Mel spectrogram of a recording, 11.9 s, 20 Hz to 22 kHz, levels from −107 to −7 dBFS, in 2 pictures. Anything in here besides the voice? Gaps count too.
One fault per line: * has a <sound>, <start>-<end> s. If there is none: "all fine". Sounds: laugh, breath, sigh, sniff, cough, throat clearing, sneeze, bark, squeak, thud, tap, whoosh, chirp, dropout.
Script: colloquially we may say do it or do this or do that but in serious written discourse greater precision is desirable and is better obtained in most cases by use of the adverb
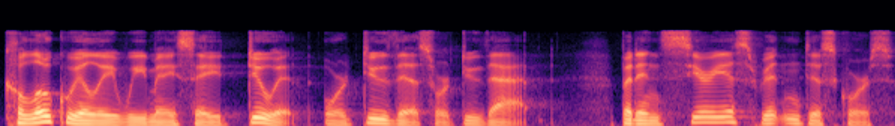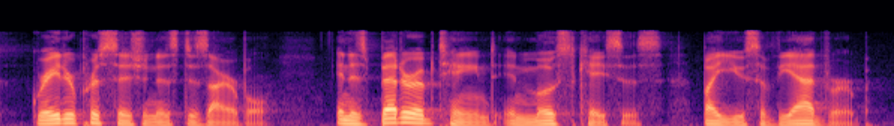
all fine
